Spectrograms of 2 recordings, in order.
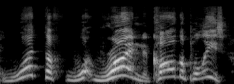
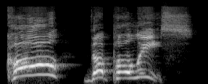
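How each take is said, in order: First: High, urgent yelling at the screen; acted-out panic at dumb horror characters; exasperated viewer. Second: Loud, high, drawn-out shout; exasperated shout. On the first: Viewer urging the movie kids to flee, high exasperated alarm. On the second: Acted. Viewer yelling at horror characters, drawn-out exasperated shout. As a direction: bellow each word slowly in exasperation. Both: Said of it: "you're like".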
